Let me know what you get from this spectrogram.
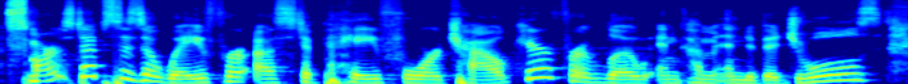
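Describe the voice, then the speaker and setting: A woman speaks at a moderate pace with lively intonation and a fairly low pitch. The very clean recording has a silent background and a dry, close sound with no echo. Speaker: state government official. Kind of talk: legislative testimony. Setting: hearing room. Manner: not animated.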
